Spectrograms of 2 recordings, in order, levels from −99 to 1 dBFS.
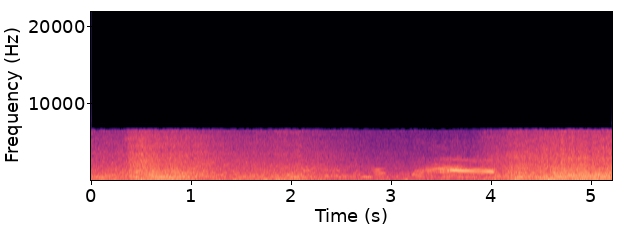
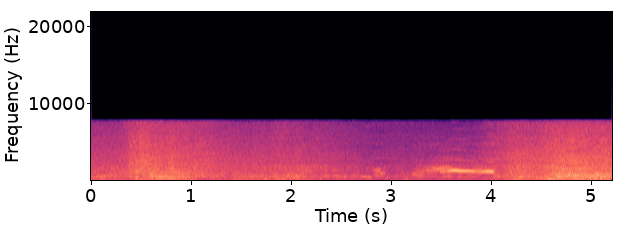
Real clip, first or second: first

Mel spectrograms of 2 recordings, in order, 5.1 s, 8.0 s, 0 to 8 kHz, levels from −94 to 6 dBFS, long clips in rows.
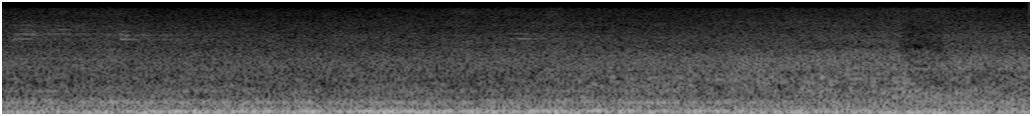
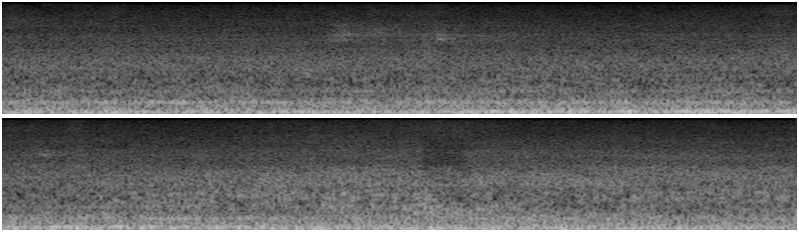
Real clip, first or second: first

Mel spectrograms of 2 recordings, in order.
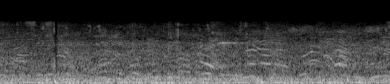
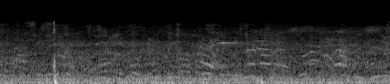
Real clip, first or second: first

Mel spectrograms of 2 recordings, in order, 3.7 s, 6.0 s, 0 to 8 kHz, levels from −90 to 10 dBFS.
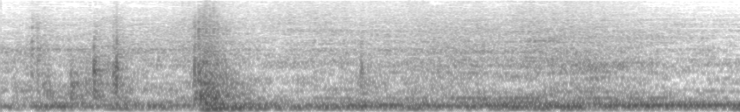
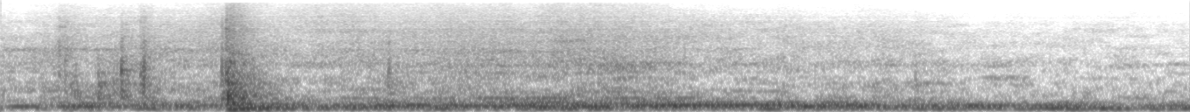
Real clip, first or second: first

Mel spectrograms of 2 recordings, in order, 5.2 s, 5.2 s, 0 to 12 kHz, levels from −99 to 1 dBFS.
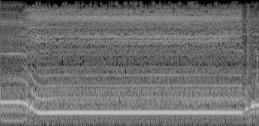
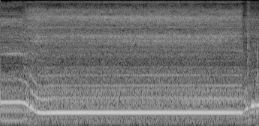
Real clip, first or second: first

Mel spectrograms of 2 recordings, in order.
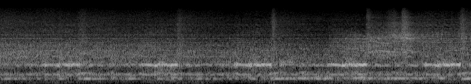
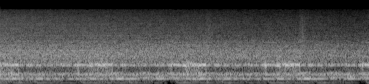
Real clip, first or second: second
